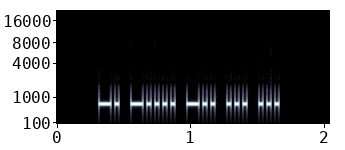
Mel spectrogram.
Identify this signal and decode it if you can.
Morse code, heard as a keyed tone, about 40 wpm, 700 Hz. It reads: N6DSS
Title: USA Call Signs Repeated 2x 40wpm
